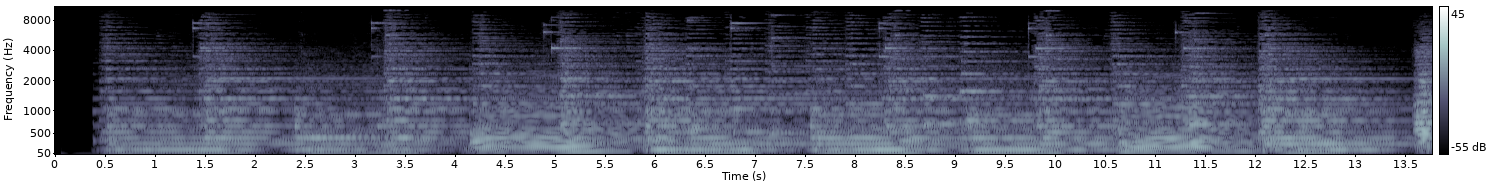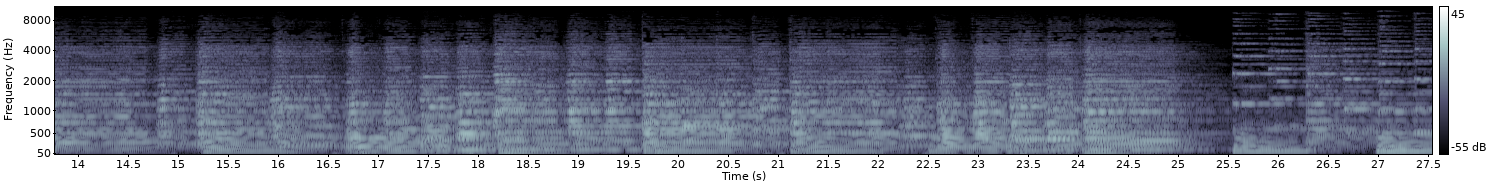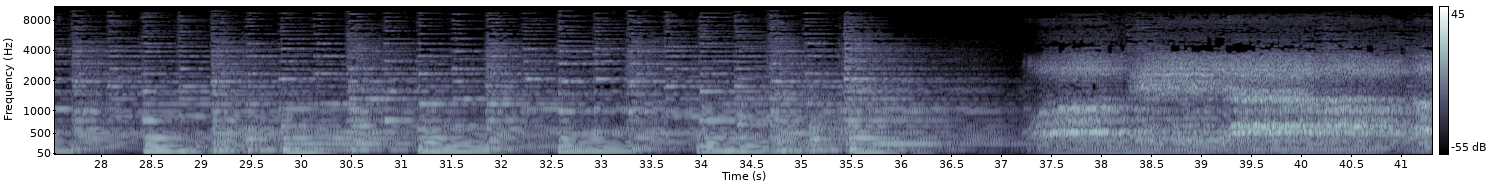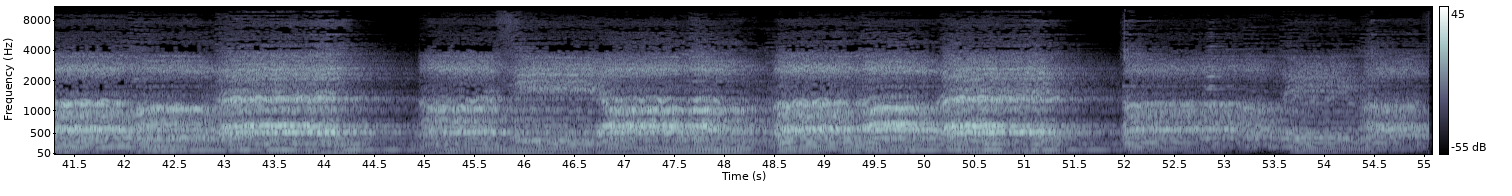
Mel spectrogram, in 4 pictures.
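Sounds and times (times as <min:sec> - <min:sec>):
folk music: 0:00.4 - 0:55.0.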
